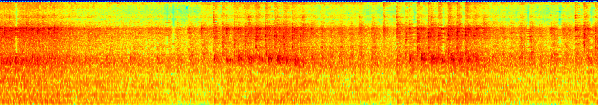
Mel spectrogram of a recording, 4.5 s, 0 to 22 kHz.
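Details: 1959 Fordson Dexta diesel tractor, 62 years old, after an oil and filter service with no metal found in the filter and oil pressure up: steady, even idle with no knocking or misfire; normal idle.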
